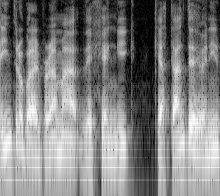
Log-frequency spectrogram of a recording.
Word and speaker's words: GenGEEK: a hacer la intro para el programa de Hengek, que hasta antes de venir para acá no sabía pronunciar el nombre del programa, pero después de pasarlo tres veces lo aprendí. El programa se llama Hengik.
